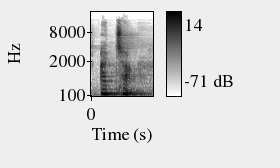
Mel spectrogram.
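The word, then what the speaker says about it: अच्छा: நன்று, குட், அச்சா.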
